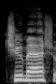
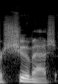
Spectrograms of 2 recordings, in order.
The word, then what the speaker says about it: Chumash: originally, the Los Angeles area was home to the Chumash or Chumash. I looked up different ways to pronounce it, and those were the two that I saw.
